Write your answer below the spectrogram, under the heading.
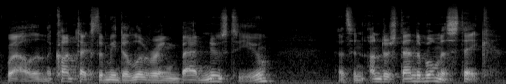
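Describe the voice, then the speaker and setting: A man's voice: on the low side, lively intonation, brisk, close to an everyday voice. A man playing a self-important, oblivious detective in a comedy audio drama, speaking in a pompous, theatrical way. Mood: smug, dramatic. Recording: echoey room, faint noise.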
